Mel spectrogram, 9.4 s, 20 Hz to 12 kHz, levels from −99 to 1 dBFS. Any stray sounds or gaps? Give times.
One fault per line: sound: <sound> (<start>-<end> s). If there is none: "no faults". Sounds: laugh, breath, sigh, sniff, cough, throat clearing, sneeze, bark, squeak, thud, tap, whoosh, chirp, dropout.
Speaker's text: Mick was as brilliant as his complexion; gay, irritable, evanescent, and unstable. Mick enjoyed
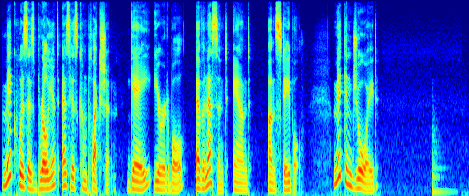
sound: tap (8.6-9.2 s)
